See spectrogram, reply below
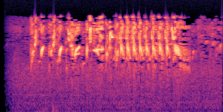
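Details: European goldfinch song: a fast, tinkling stream of high twittering notes and short liquid trills lasting over two seconds, with little background noise.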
